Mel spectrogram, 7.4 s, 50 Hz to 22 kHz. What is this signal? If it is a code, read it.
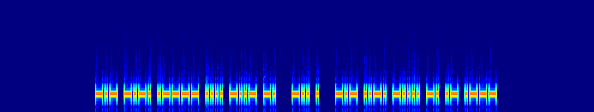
Morse code, heard as a keyed tone, about 40 wpm, 700 Hz. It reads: KC1HXN DE KF6NAJ
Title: USA Callsign DE Callsign - 6 Characters - 40wpm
